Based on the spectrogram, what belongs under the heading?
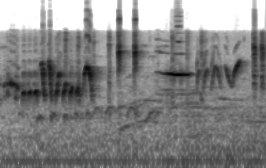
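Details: Song of a white-rumped shama, mixing fast slurred whistles, buzzy notes and a long level whistle, followed by looping up-and-down phrases over a faint steady hum.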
